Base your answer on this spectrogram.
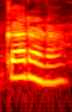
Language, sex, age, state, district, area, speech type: Odia, female, 18-30, Odisha, Kendrapara, urban, spontaneous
